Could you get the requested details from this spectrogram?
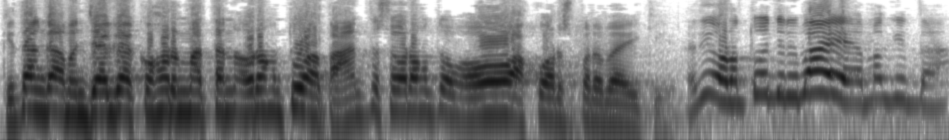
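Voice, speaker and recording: Male preacher, high voice, animated sermon delivery with acted-out inner asides. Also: very fast. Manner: lively, acts out inner dialogue with many "oh" asides. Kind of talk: Ramadan sermon. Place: mosque.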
